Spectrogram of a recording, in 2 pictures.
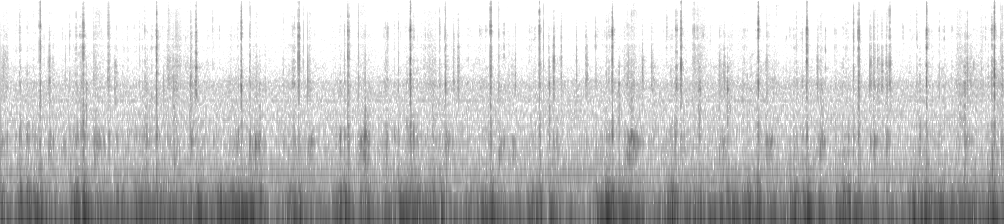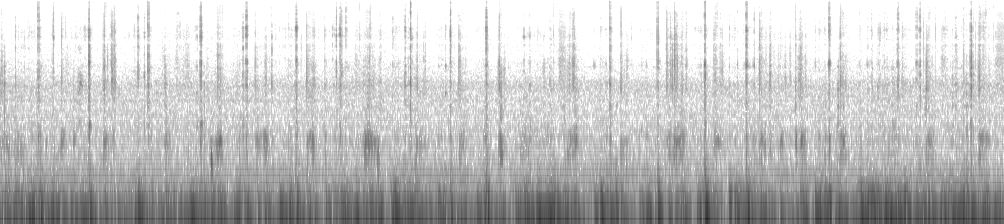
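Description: Rubber bands being stretched over and snapped onto the pins of a plastic Rainbow Loom, with fingers tapping on the loom: a run of short, irregular clicks and taps, several a second, over a low rumble.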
